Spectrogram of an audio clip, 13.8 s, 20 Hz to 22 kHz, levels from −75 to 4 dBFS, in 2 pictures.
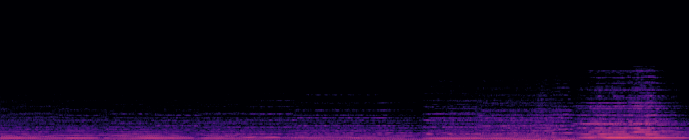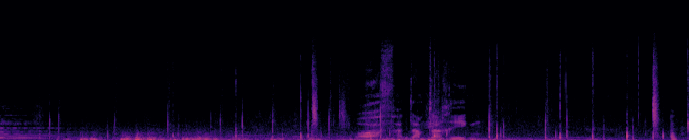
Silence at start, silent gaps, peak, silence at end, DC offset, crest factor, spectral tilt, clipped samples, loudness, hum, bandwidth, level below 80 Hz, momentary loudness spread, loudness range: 0 s; none; -18 dBFS; 0 s; under 0.1%; 22 dB; -4.5 dB/octave; under 0.1%; -39 LUFS; none; 17.5 kHz; -52 dBFS; 14 LU; 7 LU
